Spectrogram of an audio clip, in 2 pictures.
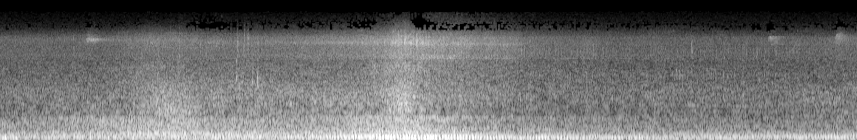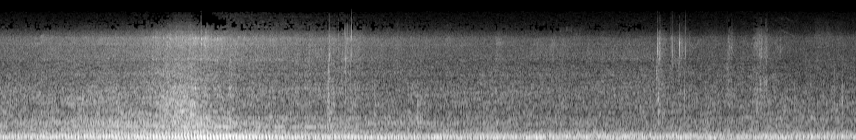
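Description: Motor traffic: a steady background hum, with two vehicles passing by, swelling and fading about six seconds in and again about sixteen seconds in.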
